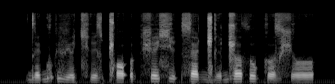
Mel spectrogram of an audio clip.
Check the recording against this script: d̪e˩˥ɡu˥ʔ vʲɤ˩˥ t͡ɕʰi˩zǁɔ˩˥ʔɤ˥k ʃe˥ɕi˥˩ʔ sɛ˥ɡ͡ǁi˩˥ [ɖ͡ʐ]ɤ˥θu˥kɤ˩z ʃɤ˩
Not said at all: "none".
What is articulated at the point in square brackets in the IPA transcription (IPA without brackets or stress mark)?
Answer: ɖ͡ʐ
